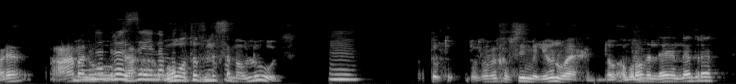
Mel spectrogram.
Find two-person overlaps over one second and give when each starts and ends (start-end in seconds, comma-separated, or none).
0.7-2.2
